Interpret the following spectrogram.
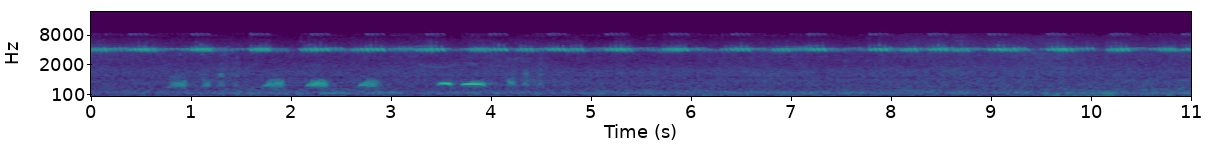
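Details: Crickets on a hillside in Zorlesti, Romania, trill in high pulsed chirps throughout, while a few short, lower-pitched calls from another animal break in near the start.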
